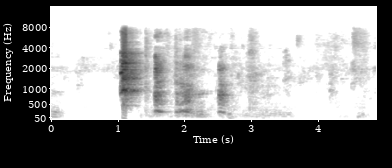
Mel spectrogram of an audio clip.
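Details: Siberian Huskies play-fighting on a sofa indoors: a loud harsh bark-yelp at one second, then several shorter rough growly barks over the next two seconds, fading to quiet soft grumbles.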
